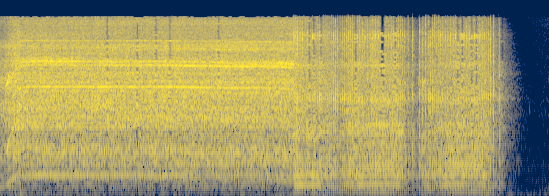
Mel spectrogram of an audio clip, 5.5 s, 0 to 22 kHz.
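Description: A cordless drill on torque setting 10, first speed, drives 5 by 50 screws, a loud continuous whine that shifts pitch as the screw bites, then spins down and stops.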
